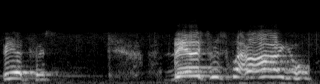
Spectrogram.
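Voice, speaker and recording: Tormented inquisition prisoner, dramatic radio horror, pitch all over, muffled lo-fi, music under it. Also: male voice, animated, vocal fry, heavily acted. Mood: frantic. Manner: halting, repetitive, feverish theatrical delivery. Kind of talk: old-fashioned radio horror drama acting. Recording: dull lo-fi radio recording with music.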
